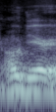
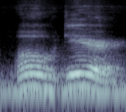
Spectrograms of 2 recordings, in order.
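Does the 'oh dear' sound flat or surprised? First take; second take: flat; surprised. First: It is said flatly, without surprise. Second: It is said with strong surprise. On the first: The speaker calls it wrong. "it's not like oh dear" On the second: The speaker calls it right. "it's like oh dear. It's like he's really communicating like the surprise"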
